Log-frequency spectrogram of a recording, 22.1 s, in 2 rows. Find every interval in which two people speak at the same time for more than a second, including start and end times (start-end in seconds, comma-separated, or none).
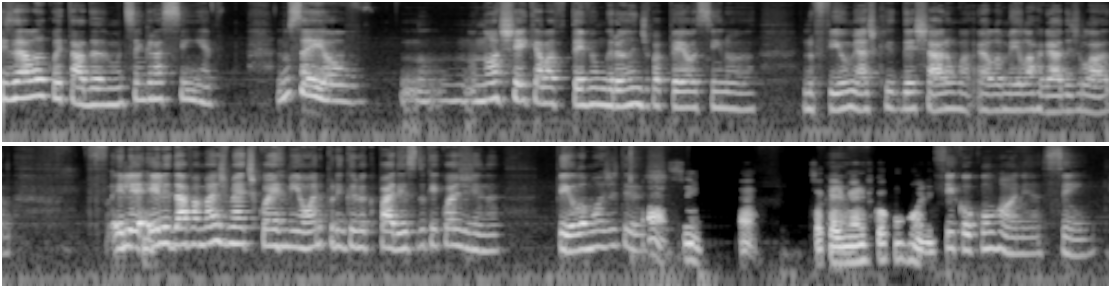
none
